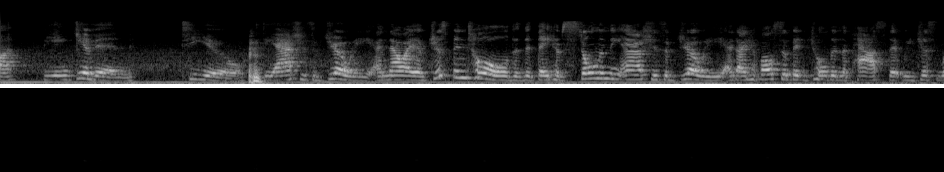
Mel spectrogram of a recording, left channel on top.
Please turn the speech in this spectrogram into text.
being given to you, the ashes of Joey, and now I have just been told that they have stolen the ashes of Joey, and I have also been told in the past that we just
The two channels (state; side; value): silent; right; 59 dB below the other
